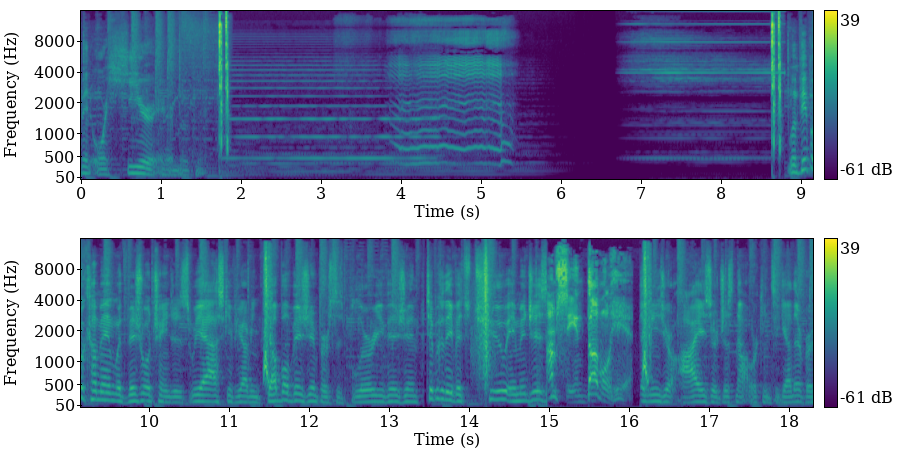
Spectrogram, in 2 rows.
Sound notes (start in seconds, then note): 1.7 mouse clicks; 2.3 somber music; 3.7 giggles groans; 6.6 ears ringing; 8.6 mouse clicks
